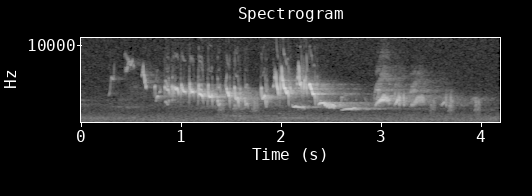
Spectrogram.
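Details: Male Common blackbird, shy and easily startled, March 2024, delivers his own distinctive song: a fast run of high chattering notes that slides downward into a fluty ending, followed by a brief softer twitter.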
